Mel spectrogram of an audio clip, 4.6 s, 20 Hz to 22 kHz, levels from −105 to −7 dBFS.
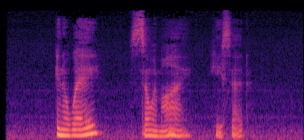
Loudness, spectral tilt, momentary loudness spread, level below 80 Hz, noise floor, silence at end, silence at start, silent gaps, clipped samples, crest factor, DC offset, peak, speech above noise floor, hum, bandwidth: -36 LUFS; -6.5 dB/octave; 15 LU; -66 dBFS; -60 dBFS; 0.35 s; 0.6 s; none; under 0.1%; 16 dB; under 0.1%; -20 dBFS; 26 dB; none; 16 kHz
